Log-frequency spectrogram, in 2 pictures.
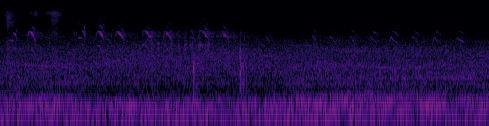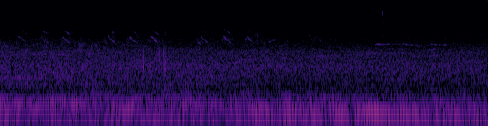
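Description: Small birds chirping: a run of quick, high, falling chirps for the first ten seconds or so, over a steady low rumble.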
